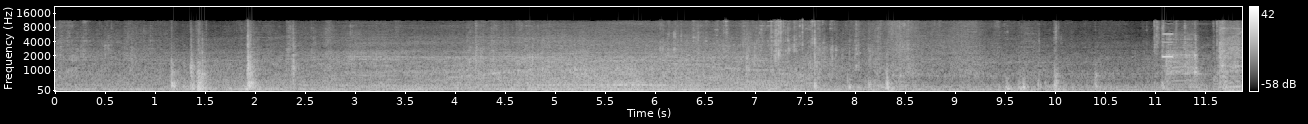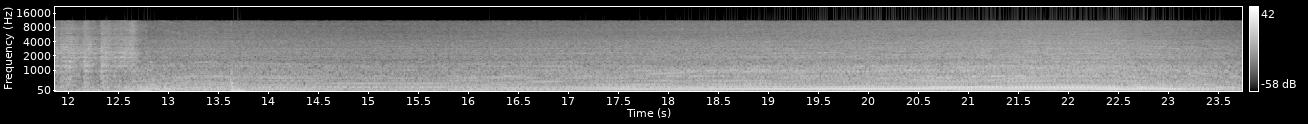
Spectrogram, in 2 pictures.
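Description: Subaru Impreza 1.5 i-L's 1.5-litre flat-four boxer engine: after a few clicks and knocks, the starter cranks and the engine catches about halfway through, then idles and is revved several times in rises and falls near the end.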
